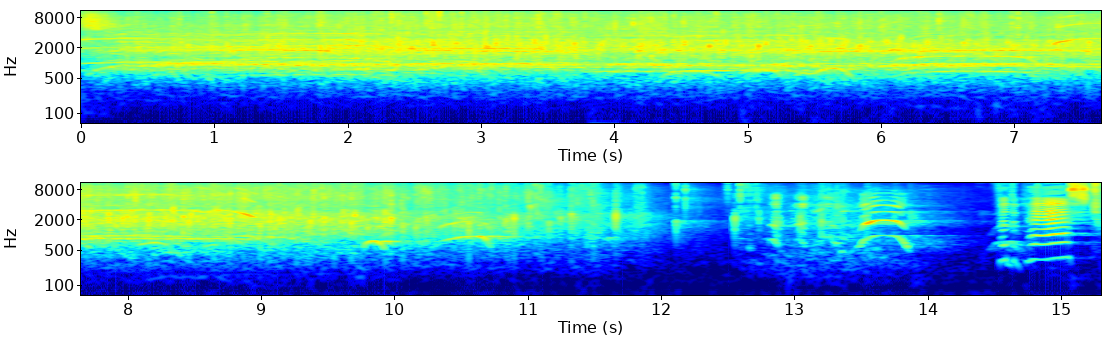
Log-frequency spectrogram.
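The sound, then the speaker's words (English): A large audience in the Music City applauds loudly and steadily to welcome the next storyteller, with scattered whoops and cheers mixed in. The clapping fades after about eleven seconds, and a single voice begins speaking. “You can hear by the audience reaction that she is beloved in the Music City.”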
